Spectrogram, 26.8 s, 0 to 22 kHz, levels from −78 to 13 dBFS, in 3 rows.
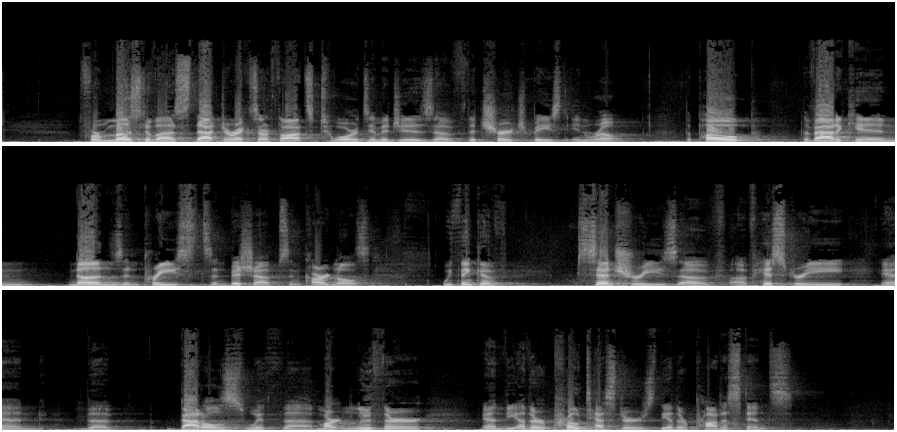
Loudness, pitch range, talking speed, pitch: -14 LUFS, 105-135 Hz, 110 wpm, 120 Hz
